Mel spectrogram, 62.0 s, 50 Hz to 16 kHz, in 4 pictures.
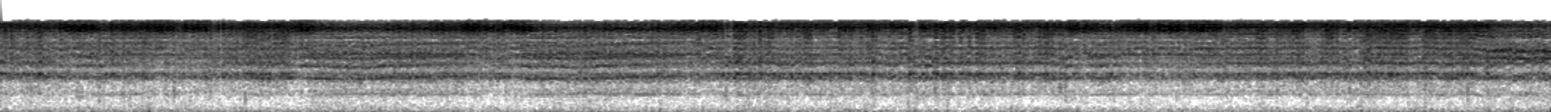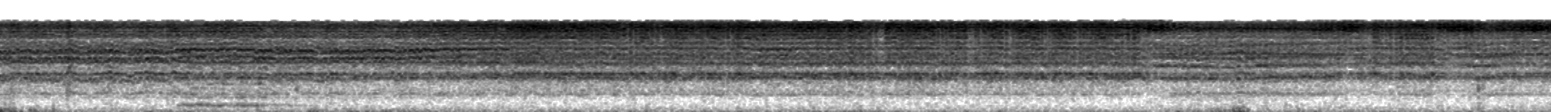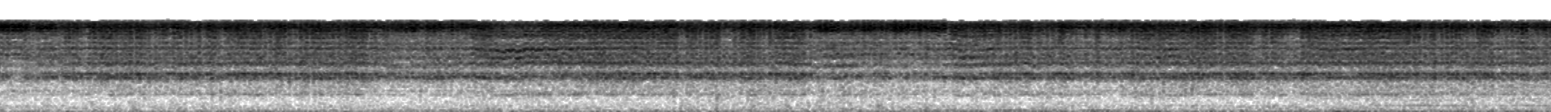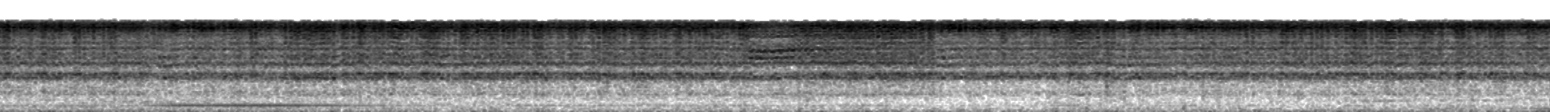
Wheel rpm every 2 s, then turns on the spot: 170, 170, 160, 160, 170, 160, 170, 160, 160, 160, 170, 170, 170, 160, 170, 170, 160, 160, 170, 160, 170, 170, 170, 170, 170, 160, 160, 160, 170, 170, 170.
none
